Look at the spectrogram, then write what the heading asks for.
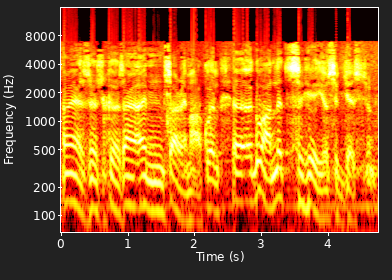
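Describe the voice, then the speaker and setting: A slightly noisy, muffled old radio drama features a man acting a scholarly, possessive father. His medium voice rises and falls freely, with hesitant professorial phrasing and gentle condescension. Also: mid-range voice, animated, moderate pace, natural voice. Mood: lofty, dry. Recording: muffled 1970s radio broadcast with hiss.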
